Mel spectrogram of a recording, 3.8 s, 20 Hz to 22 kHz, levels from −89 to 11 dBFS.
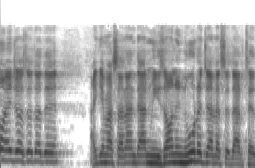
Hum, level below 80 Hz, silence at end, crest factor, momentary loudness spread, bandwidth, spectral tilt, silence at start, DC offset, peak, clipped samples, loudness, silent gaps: none; -60 dBFS; 0 s; 16 dB; 6 LU; 12 kHz; -4 dB/octave; 0 s; under 0.1%; 0 dBFS; under 0.1%; -16 LUFS; none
